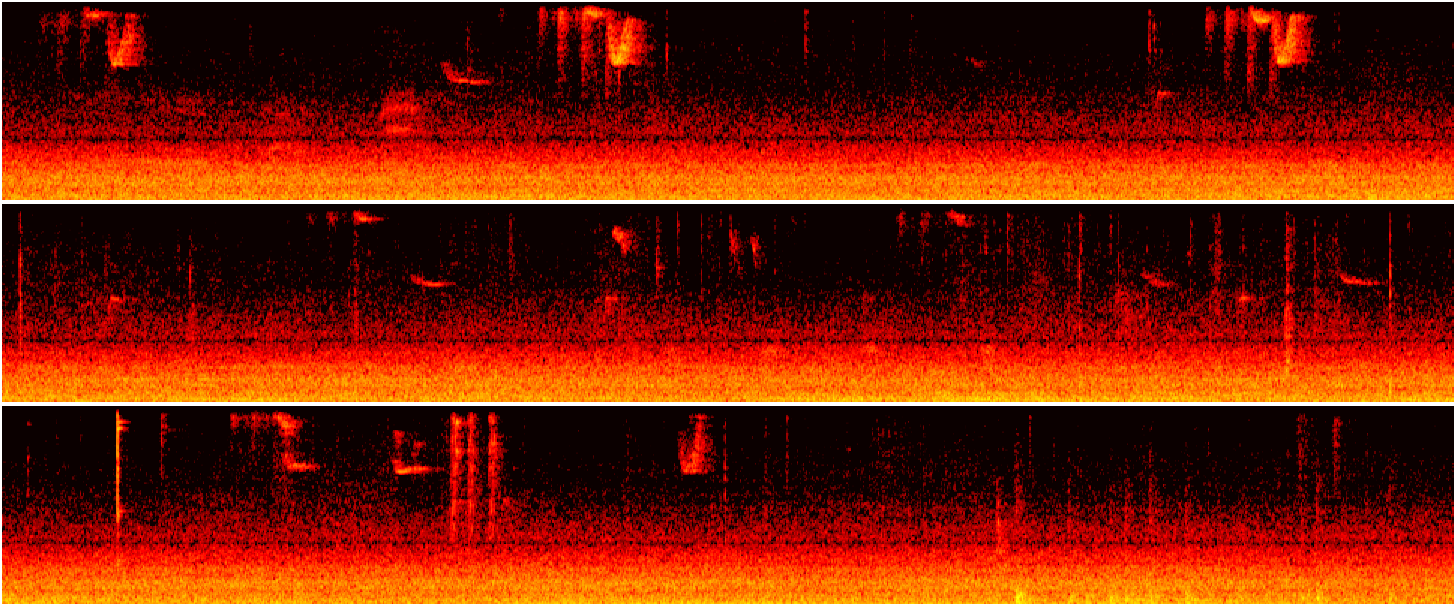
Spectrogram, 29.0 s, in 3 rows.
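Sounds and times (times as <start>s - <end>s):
outdoor background hum: 0.0s - 29.0s
small birds chirping: 0.2s - 1.3s, 2.5s - 4.5s, 7.6s - 8.8s, 11.7s - 22.9s, 23.7s - 24.6s.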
